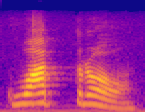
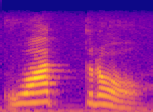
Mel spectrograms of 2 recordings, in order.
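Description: The two takes are said the same way.

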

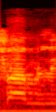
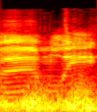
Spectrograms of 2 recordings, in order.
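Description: First: It is said in his own British accent. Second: It is said in a put-on American accent.

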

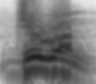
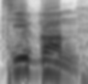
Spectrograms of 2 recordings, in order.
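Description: First: The first vowel is a 'u' sound. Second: The first vowel is an 'i' sound. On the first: The speaker calls it right. "সঠিক উচ্চারণ হচ্ছে যুবন" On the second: The speaker calls it wrong. "আবার অনেকে বলে থাকে জীবন"

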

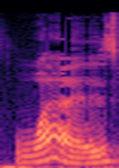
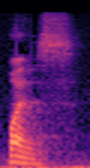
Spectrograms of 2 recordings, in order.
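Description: First: The word has a full, clear vowel. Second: The word has a short, reduced vowel.

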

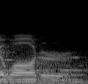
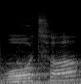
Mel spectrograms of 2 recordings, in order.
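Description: First: It is said with an American accent. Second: It is said with a British accent. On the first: "in America they say" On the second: "in Britain they say"

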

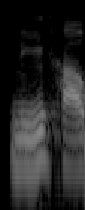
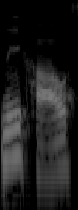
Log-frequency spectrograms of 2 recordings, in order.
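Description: First: The first syllable has a low dipping tone. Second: The first syllable has a rising tone. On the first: "If you have two third tones in a row" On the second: "the first one becomes a second tone"

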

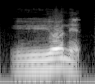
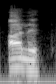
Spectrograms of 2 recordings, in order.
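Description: First: The word begins with a 'yoo' sound. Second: The word begins with a plain vowel sound. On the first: The speaker calls it right. "We say unit" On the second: The speaker calls it wrong. "not unit"

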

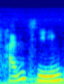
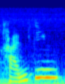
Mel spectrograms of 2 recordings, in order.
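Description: First: The second syllable is pronounced qing. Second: The second syllable is pronounced jing. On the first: The speaker calls it right. "而含情念成含经也是不正确的" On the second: The speaker calls it wrong. "念成含经也是不正确的"

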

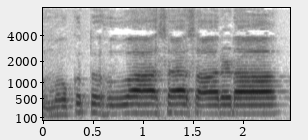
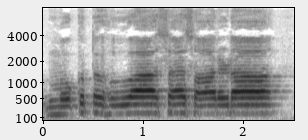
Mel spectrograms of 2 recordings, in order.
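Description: Both takes have the same delivery.

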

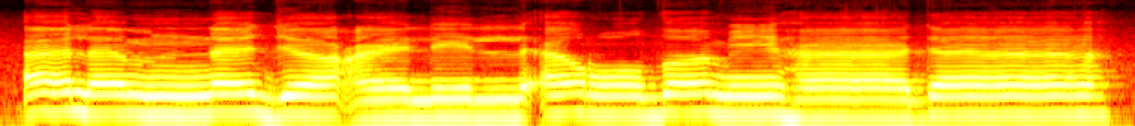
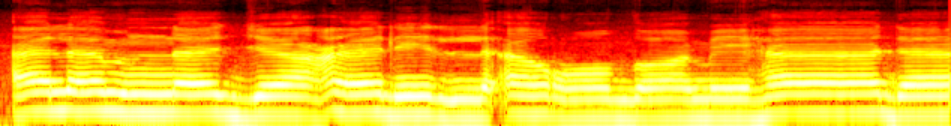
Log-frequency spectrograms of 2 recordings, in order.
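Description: The two takes are said the same way.

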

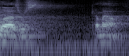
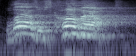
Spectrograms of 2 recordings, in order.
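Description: First: The phrase is said quietly and casually. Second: The phrase is shouted loudly. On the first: The speaker calls it wrong. "He's not going, okay" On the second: The speaker calls it right. "He's yelling, Lazarus. He's loud"

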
